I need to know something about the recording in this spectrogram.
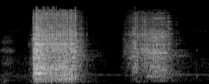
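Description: Cordless impact driver hammering in two short bursts about a second apart, the second quieter, as it drives a drill bit into thick steel bumper metal.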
